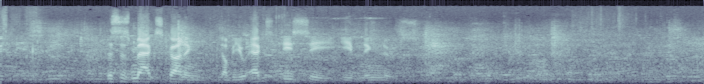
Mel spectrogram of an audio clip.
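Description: A man speaks warmly into a microphone over a loudspeaker in a large echoing hall.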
